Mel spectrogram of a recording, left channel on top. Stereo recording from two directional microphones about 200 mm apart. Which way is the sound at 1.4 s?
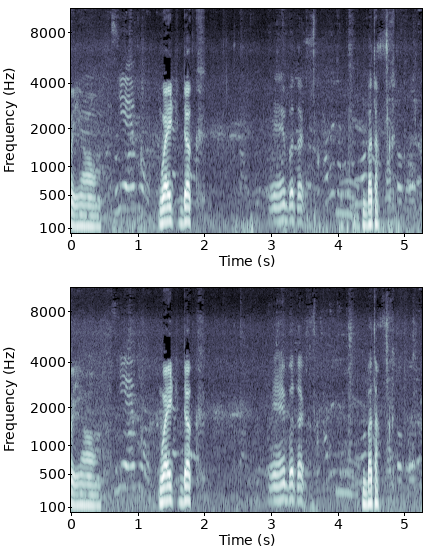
5° right (ahead or behind).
